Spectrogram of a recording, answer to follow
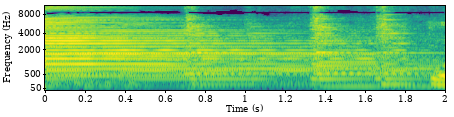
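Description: Two acoustic guitars strumming chords, with the chords ringing on between a few strokes. A man's singing voice comes back in at the very end.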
